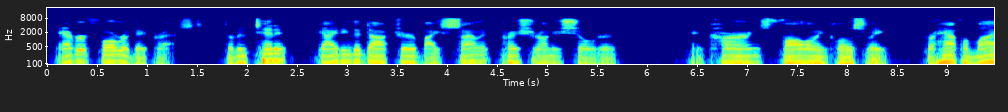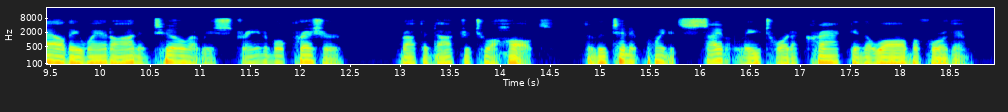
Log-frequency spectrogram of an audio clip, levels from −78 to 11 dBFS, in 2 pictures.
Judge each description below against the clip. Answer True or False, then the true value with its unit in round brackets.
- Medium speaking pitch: False (100 Hz)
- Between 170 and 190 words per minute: False (150 wpm)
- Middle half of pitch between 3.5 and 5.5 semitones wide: False (3.1 semitones)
